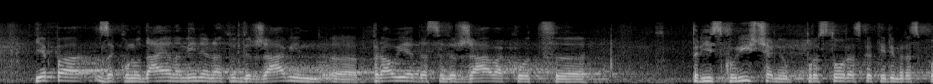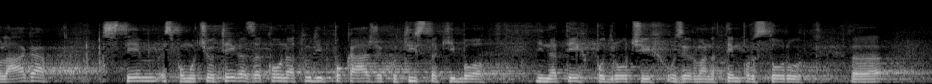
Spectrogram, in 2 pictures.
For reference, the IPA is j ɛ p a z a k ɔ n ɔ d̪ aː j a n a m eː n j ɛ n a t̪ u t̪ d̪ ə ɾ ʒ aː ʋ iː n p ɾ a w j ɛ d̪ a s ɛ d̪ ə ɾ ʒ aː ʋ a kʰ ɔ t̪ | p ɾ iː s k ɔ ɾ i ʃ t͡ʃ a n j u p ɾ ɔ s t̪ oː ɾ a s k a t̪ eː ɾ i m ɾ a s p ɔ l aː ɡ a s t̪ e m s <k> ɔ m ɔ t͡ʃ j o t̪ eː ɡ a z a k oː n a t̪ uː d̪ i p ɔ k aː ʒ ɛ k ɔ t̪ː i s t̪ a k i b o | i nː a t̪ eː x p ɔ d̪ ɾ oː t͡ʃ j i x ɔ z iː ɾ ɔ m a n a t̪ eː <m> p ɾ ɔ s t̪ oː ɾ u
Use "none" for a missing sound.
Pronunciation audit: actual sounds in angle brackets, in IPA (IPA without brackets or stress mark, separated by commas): p, m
